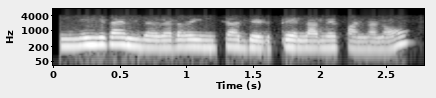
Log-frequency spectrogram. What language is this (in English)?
Tamil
